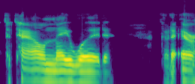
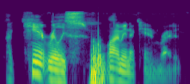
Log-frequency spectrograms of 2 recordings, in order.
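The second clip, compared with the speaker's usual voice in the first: ordinary delivery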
